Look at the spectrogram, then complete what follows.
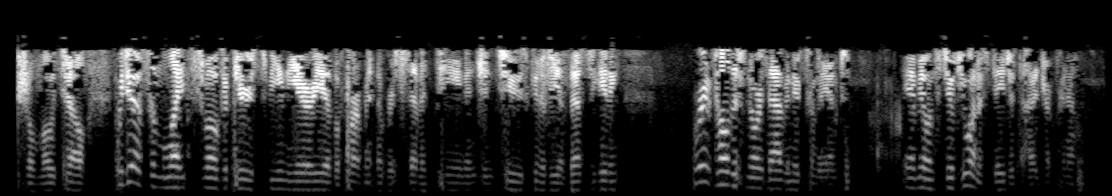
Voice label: Incident Tac 1, Scanner audio recording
